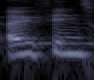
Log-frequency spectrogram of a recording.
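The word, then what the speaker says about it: Óðinn: mythology, Othin, which is like Odin, but the proper way of saying it. I know, right? Who knew? Othin's wedding.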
